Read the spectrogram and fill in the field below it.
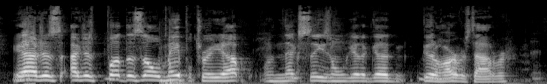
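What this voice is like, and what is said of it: Attempted Maine accent, not convincing. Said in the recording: “People in the Northeast don't talk like that... I gotta work on my main accent... Probably not right”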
